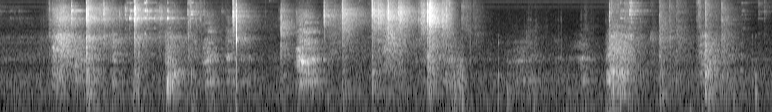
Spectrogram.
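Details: A pet dog named Bane, in a Florida Avenue apartment, excited as he gets before and after a bath: dense bursts of high, breathy whining and yipping sounds packed together for about four seconds, a short pause, then another cluster of bursts.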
